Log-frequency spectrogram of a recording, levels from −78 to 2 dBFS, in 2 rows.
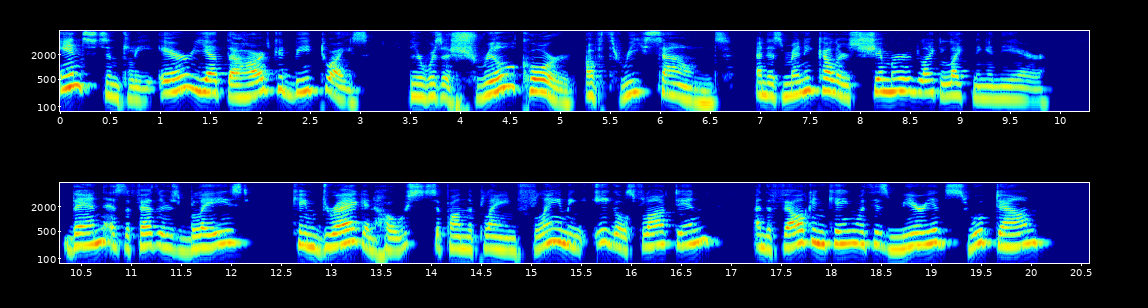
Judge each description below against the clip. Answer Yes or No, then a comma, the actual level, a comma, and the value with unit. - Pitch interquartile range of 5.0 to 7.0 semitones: Yes, wide, 5.5 semitones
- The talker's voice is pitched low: No, high, 215 Hz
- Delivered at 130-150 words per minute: Yes, average, 145 wpm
